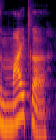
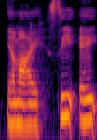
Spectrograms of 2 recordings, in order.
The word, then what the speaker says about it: Micah: well that swallowed Jonah the next book is Micah m i c ah H Micah the next book of the Bible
